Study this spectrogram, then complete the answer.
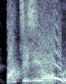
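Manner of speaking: high mock shout of command; hammed-up court official's outburst; emboldened. Chief secretary backed by the king silences rival, emboldened shout. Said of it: "기세 등등해져가지고".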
